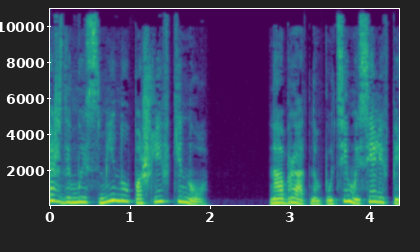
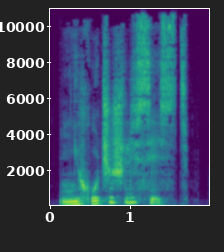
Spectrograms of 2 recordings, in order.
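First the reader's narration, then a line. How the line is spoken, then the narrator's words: Asked through clenched teeth. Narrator (Russian): спросил сквозь зубы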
